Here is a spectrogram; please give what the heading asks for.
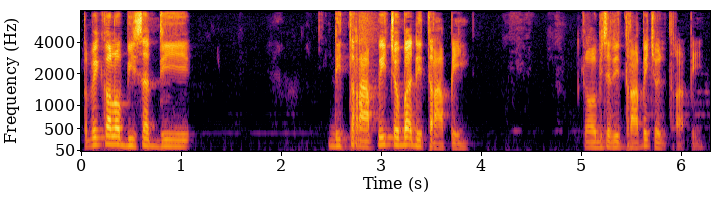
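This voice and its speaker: Speaking in a mid-range voice, a man hosts a live-streamed Quran recitation lesson. He's laid-back and conversational, answering viewer questions as he reads them and carefully sounding out letters slowly.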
